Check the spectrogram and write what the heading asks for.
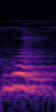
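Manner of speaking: गोरी with a short closed o. Shown as a demonstration. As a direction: say गोरी with a small o sound. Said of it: "अब गौरी ये होती है". (छोटे ओ वाला गोरी)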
